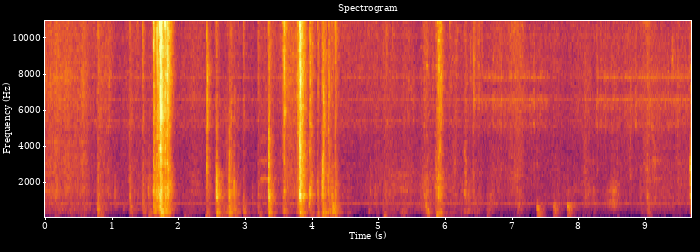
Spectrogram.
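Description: Scattered knocks, clicks and short rustles at irregular intervals, busiest between about one and a half and four and a half seconds in.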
